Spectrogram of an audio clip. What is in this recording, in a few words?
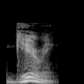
"gearing", pronounce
